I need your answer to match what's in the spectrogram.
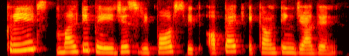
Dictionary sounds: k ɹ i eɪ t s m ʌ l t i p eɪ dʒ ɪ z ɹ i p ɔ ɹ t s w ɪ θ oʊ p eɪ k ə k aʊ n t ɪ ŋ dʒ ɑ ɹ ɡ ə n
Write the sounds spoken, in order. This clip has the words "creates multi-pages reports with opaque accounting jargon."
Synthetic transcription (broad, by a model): k ɹ i eɪ t s m ʌ l t i p eɪ dʒ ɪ s ɹ i p ɔ ɹ t s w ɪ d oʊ p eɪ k ə k aʊ n t ɪ ŋ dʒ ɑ ɡ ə n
